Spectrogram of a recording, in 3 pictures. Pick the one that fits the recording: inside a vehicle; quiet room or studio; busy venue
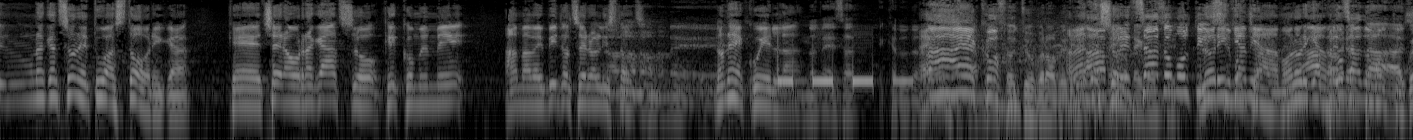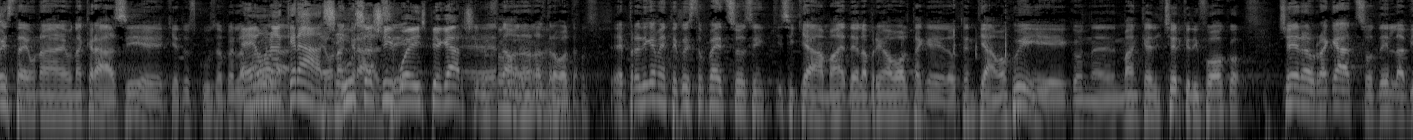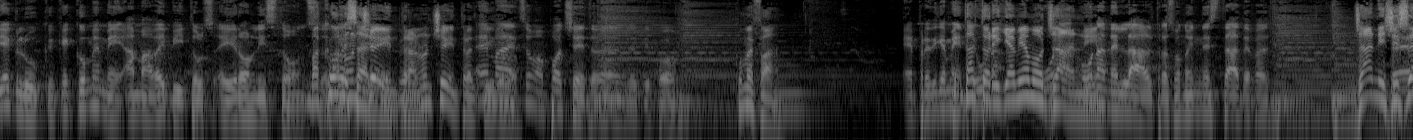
busy venue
